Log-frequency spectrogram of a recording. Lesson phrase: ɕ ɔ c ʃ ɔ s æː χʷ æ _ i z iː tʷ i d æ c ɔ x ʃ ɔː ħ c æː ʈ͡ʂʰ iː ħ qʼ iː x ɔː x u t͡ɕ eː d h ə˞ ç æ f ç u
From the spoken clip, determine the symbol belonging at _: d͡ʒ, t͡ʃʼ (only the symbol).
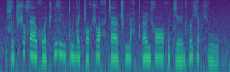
t͡ʃʼ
